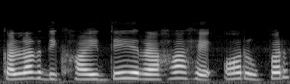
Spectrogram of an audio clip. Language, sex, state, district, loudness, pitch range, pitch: Hindi, female, Punjab, Kapurthala, -15 LUFS, 235-275 Hz, 265 Hz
